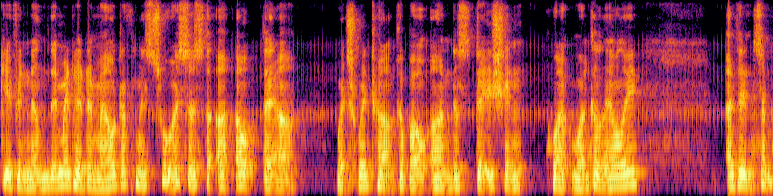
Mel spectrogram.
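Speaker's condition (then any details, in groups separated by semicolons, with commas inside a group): Deafness with cochlear implant; uses cochlear implant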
